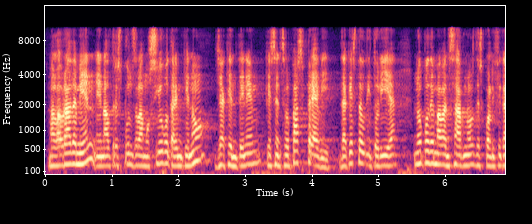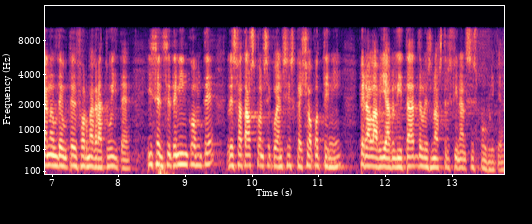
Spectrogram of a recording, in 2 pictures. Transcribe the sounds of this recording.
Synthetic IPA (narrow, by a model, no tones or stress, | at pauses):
malawɾaðəmenənalˠt̪ɾəspunzðələmusioβut̪aɾemkənoʒakəːnt̪ənemkəsensəlˠpaspɾɛβid̪akɛst̪əːwðit̪oɾiənopuðɛmaβənsarnuzðəskwalifikanəlˠd̪ɛwt̪əðəfoɾməɣɾat̪uit̪ə | isensət̪əniŋkomt̪ə | ləsfat̪alˠskunsəkwɛnsiəskəʃɔpɔt̪ːəni | pəɾələβiəβilit̪at̪̚d̪ələznɔst̪ɾəsfinansespuβlikes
